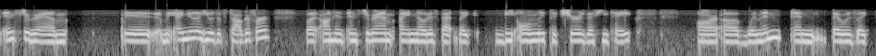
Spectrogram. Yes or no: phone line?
yes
